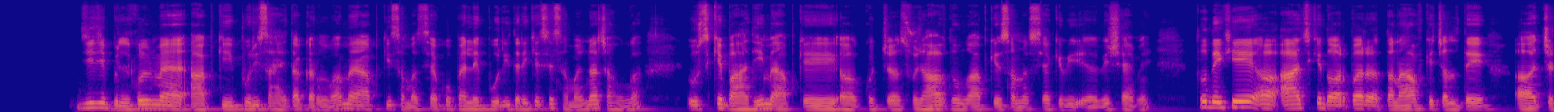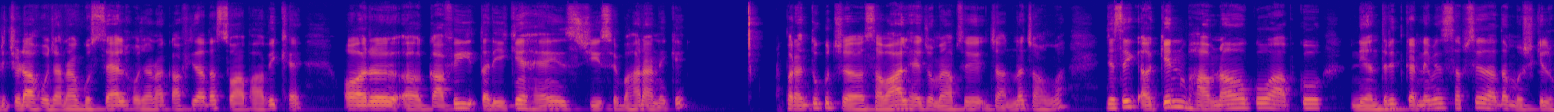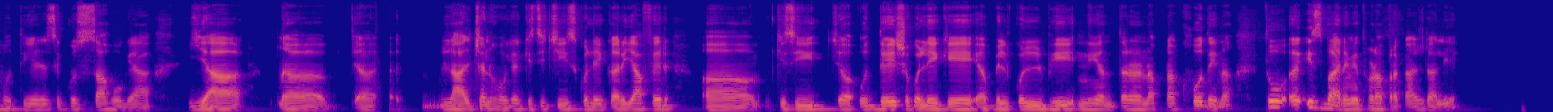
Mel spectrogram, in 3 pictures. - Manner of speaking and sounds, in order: tongue click; "लांछन" said as "लालचन"
- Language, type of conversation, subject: Hindi, advice, मैं माइंडफुलनेस की मदद से अपनी तीव्र भावनाओं को कैसे शांत और नियंत्रित कर सकता/सकती हूँ?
